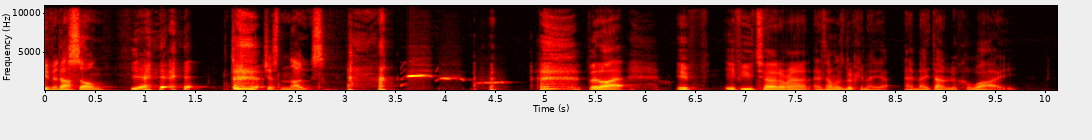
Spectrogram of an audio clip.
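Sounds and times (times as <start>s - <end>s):
speech: 0.0s - 3.6s, 4.4s - 9.8s
person whistling short wavering notes: 3.6s - 4.7s
soft breathy sounds: 4.9s - 6.3s.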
